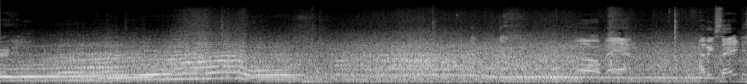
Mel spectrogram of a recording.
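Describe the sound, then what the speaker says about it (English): Nissan GT-R on 315-wide tires accelerating hard from the cabin, engine tone climbing through gear shifts with brief dips, loud and close, while someone talks over it. "All right, last acceleration with these tires."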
